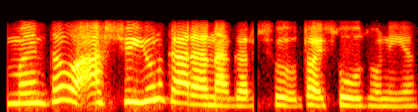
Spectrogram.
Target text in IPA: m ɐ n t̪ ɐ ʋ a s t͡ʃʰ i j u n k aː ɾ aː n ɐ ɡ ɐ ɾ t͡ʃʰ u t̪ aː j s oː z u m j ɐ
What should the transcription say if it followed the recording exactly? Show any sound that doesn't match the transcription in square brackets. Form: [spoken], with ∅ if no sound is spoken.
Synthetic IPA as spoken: m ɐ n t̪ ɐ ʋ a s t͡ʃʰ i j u n k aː ɾ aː n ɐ ɡ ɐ ɾ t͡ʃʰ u t̪ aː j s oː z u [n] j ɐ

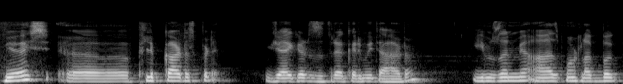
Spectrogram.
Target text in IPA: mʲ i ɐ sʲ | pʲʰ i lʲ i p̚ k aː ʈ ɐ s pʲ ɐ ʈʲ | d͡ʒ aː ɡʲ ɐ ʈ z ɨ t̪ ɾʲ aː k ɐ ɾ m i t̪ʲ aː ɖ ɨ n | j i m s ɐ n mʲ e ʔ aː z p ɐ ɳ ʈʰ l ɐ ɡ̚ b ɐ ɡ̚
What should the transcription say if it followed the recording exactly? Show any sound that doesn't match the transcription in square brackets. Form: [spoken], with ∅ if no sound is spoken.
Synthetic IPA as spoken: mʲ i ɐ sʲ | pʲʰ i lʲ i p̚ k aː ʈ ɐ s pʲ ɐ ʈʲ | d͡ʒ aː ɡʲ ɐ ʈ z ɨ t̪ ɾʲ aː k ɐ ɾ m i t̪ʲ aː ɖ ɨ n | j i m [z] ɐ n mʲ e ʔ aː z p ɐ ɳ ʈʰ l ɐ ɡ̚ b ɐ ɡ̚

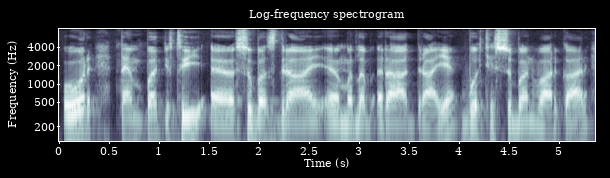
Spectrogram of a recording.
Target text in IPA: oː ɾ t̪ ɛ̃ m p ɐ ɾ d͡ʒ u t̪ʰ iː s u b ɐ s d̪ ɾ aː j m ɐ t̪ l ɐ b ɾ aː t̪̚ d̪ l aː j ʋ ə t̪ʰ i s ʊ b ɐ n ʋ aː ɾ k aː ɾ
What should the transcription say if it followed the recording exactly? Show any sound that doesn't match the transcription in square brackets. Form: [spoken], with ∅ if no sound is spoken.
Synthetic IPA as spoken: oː ɾ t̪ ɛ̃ m p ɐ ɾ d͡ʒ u t̪ʰ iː s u b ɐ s d̪ ɾ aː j m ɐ t̪ l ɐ b ɾ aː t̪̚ d̪ [ɾ] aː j ʋ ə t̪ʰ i s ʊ b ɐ n ʋ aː ɾ k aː ɾ

